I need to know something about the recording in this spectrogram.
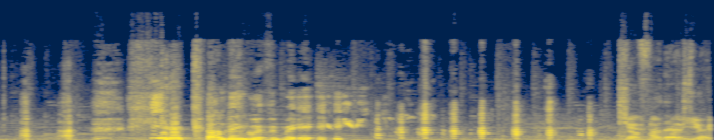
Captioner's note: erupts in laughter; continues laughter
